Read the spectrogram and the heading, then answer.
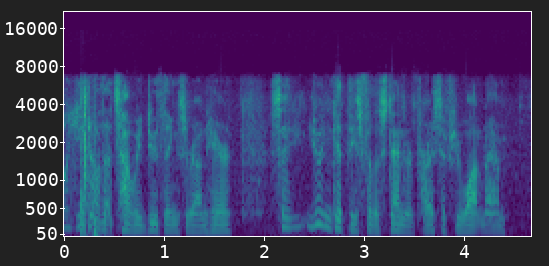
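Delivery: hushed, confidential, leaning-in half-whispered aside. A game master voices a character leaning in to half-whisper to a player: leaning in, half-whispering. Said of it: "leans in and whispers to you".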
